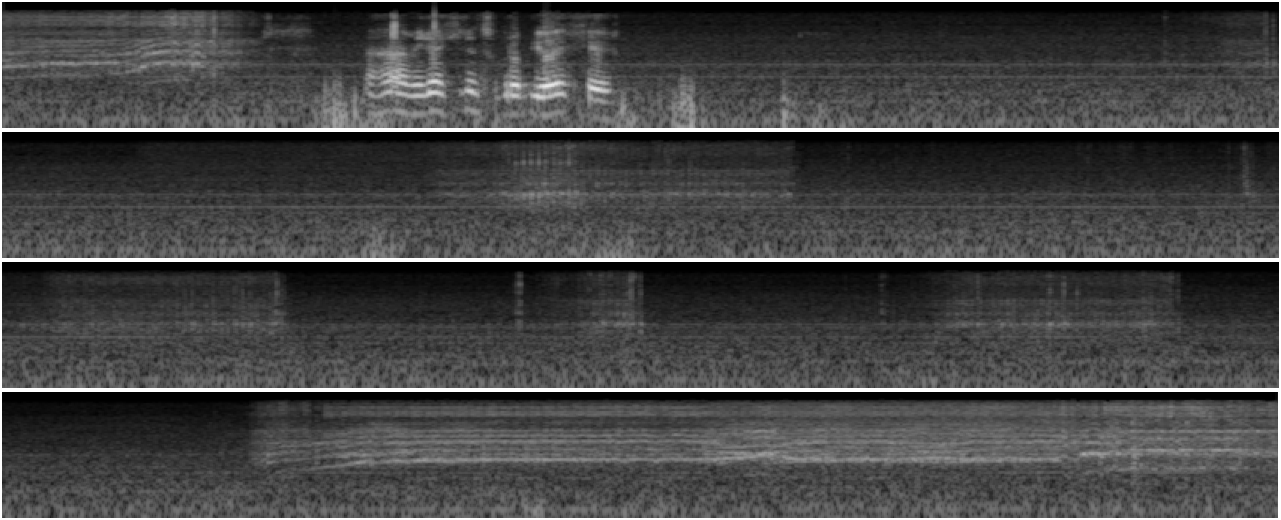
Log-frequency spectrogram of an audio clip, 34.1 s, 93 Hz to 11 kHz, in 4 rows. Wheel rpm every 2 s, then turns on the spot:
70, 0, 0, 0, 0, 10, 30, 0, 10, 20, 10, 10, 20, 20, 110, 110, 130.
10-14 16-26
